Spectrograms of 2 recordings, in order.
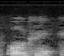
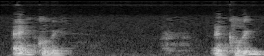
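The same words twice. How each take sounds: First: "Anglais" opening on "ong", ending "lay"; French pronunciation. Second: "ankly" with English "ank" and final "lee"; English-style misreading. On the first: Learner correcting their English-style reading, French pronunciation. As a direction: say "Anglais" roughly as "ong-glay". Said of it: "it is anglais". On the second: Learner showing how they would read anglais, English-style pronunciation. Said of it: "I'd read". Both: Shown as a demonstration.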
